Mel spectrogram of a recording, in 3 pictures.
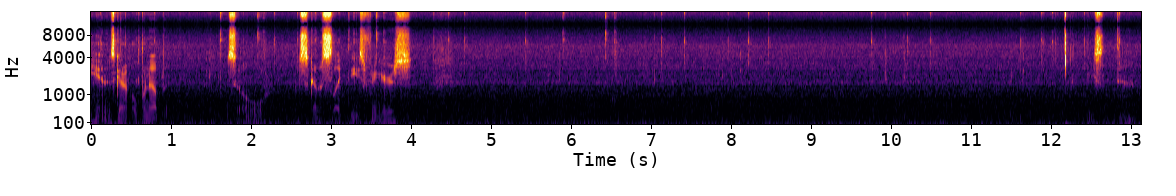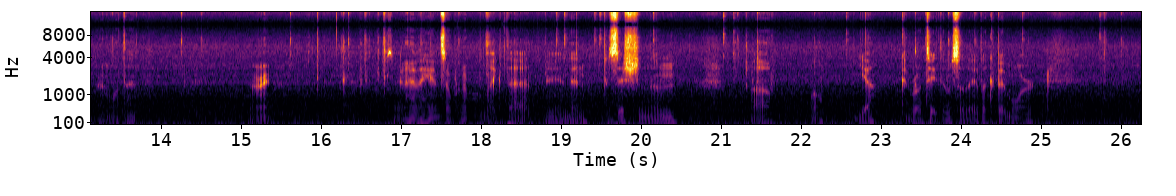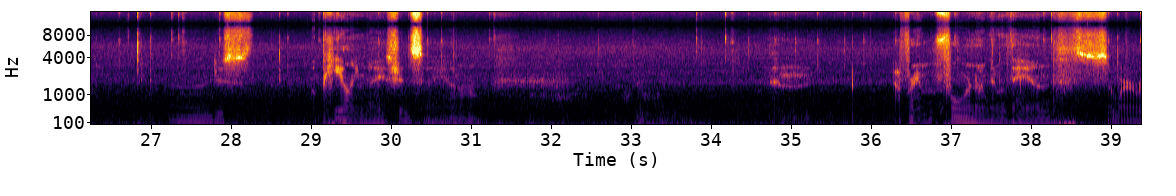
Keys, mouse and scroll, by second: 0.0-1.9 typing, 2.0-3.1 drag, 3.1 b, 6.0 b, 7.7 b, 8.7 b, 10.9 b, 12.3 b, 16.1 z, 17.1 alt+r, 18.4 z, 19.1 z, 22.0 ctrl+z, 27.3 r, 29.0 r, 36.7 g, 38.0 r.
